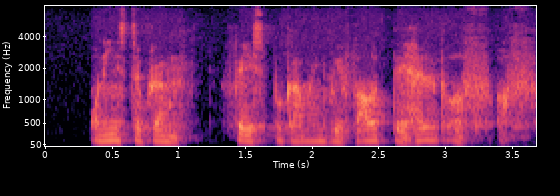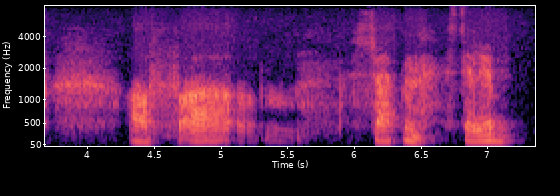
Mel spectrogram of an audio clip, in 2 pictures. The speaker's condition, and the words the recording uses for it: Stuttering. There is indeed a difference between me speaking and singing.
